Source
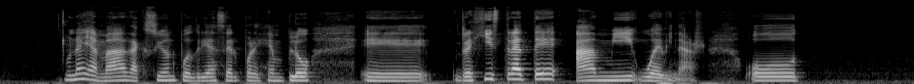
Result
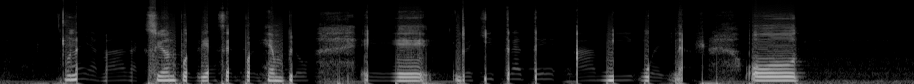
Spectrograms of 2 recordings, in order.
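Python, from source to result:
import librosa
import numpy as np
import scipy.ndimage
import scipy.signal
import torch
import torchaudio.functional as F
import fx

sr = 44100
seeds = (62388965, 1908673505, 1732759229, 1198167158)

p1 = fx.gate_flip(x, sr, shuts_db=-13.0, range_db=-37)
p2 = fx.schmitt(p1, sr, flips_db=-30.0)
y = p1 + (p2 * 10.0 ** (-5.0 / 20.0))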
